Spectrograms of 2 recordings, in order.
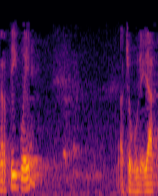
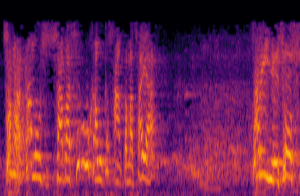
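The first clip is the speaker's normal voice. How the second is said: pastor's retort; 9 semitones higher than usual. Retold or imitated. Pastor retells his reply.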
